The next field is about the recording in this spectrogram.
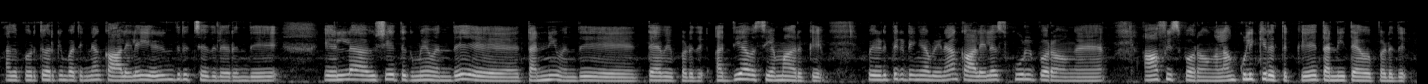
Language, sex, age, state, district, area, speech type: Tamil, female, 30-45, Tamil Nadu, Tiruvarur, urban, spontaneous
